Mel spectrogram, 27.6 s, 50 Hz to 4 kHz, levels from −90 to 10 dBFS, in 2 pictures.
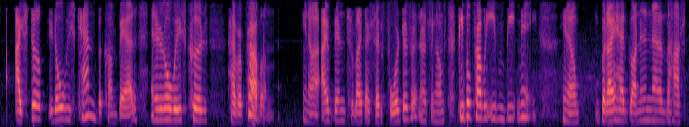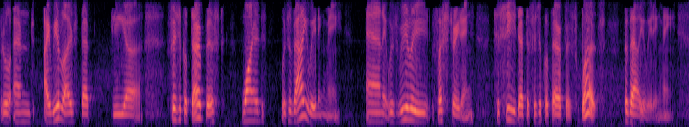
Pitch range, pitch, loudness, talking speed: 165-235 Hz, 180 Hz, -27 LUFS, 150 wpm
